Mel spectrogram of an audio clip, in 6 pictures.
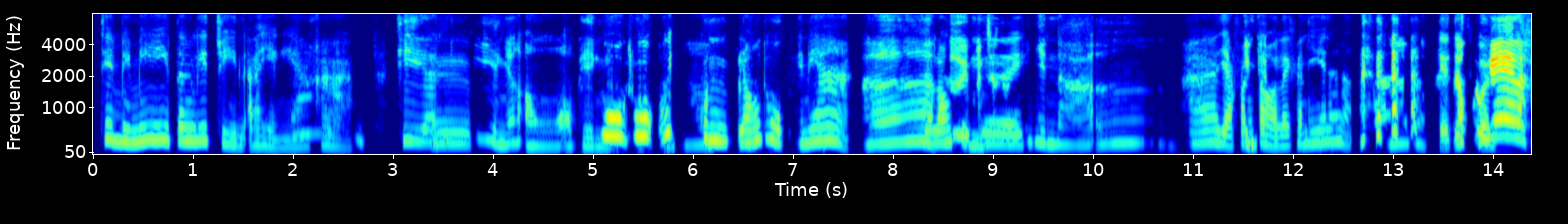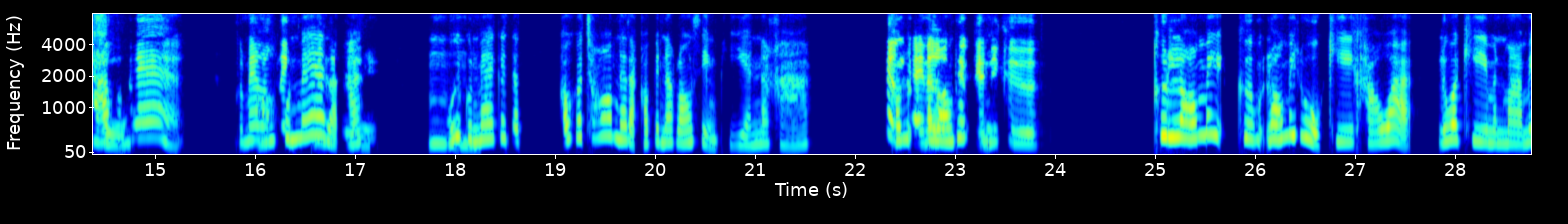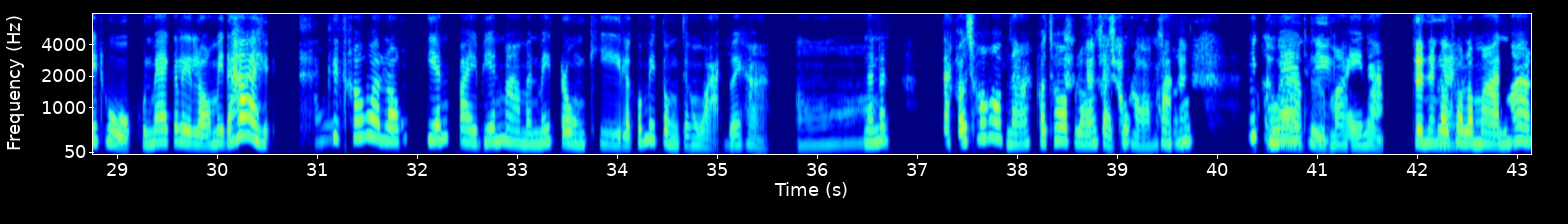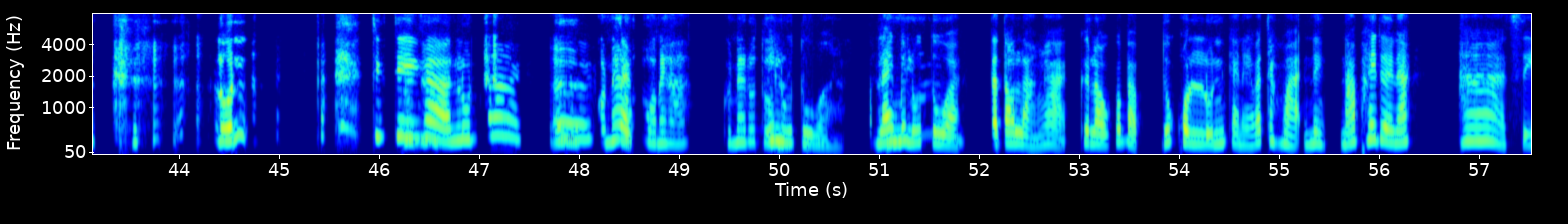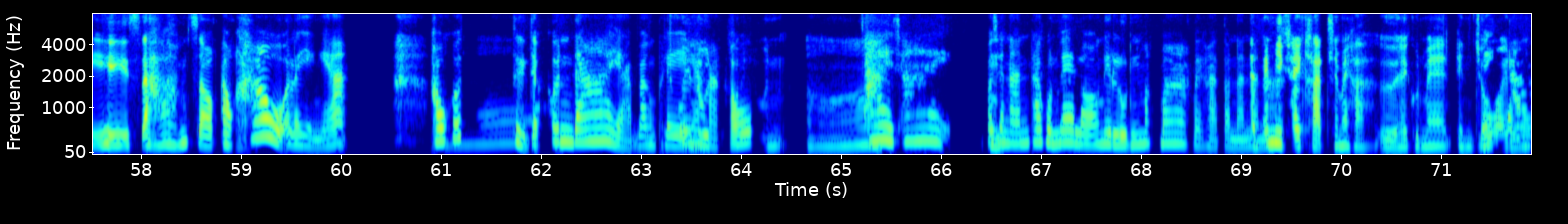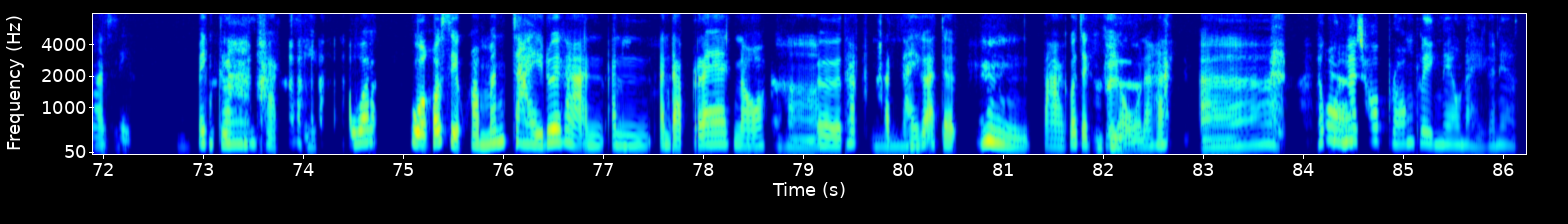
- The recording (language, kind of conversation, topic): Thai, podcast, เพลงที่คุณชอบร้องคาราโอเกะมากที่สุดคือเพลงอะไร?
- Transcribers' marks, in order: "เถียนมี่มี่" said as "เทียนมีมี่"; distorted speech; singing: "เถียนมิมี่"; surprised: "ถูก ๆ อุ๊ย !"; stressed: "ถูก ๆ"; mechanical hum; chuckle; other background noise; laughing while speaking: "ได้"; laugh; chuckle; laughing while speaking: "สี่ สาม"; chuckle; laughing while speaking: "ไม่"; chuckle; chuckle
